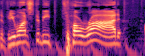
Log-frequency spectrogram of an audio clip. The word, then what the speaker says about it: Tyrod: Well, it turns out everybody's been pronouncing Tyrod's name the wrong way. It is Tyrod. According to Joel Batonio, he told a guy, Adidas something with a check mark at the end of his name, that Tyrod is actually pronounced Tyrod, and that Tyrod has been too nice to correct people. So apparently his name is Tyrod and not Tyrod.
